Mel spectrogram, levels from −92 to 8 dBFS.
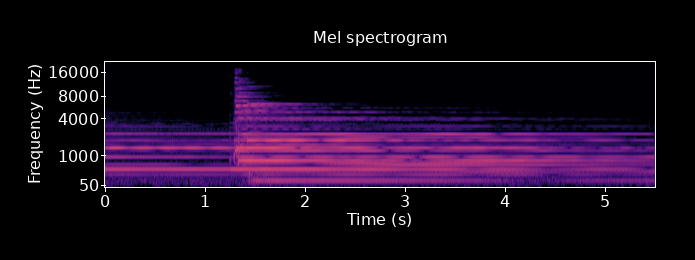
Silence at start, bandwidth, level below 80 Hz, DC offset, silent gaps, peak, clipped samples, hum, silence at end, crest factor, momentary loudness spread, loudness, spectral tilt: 0 s; 16 kHz; -80 dBFS; under 0.1%; none; -20 dBFS; under 0.1%; none; 0 s; 18 dB; 17 LU; -36 LUFS; -2 dB/octave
